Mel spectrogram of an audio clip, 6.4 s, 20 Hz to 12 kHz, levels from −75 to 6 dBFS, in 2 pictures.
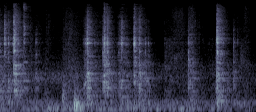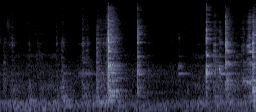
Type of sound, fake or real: fake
